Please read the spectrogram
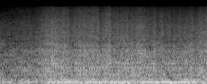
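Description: Steady low rumble and hiss of a restaurant kitchen's running machinery: extractor hood and gas range.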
